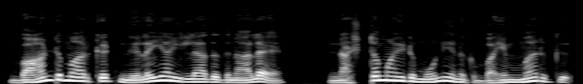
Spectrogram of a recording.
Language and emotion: Tamil, fearful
